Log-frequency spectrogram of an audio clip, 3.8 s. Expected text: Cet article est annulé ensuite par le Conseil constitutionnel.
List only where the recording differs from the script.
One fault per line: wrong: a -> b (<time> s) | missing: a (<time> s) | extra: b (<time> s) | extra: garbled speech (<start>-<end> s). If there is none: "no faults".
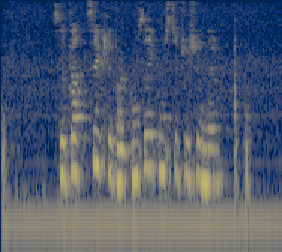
missing: annulé ensuite par (1.6 s)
